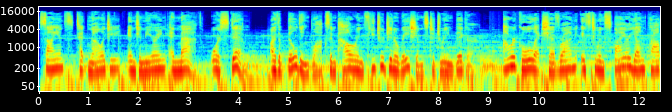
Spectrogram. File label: Commercial Demo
